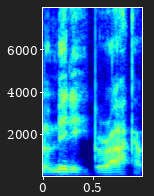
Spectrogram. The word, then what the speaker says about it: Amiri Baraka: Became Amiri Baraka, which is the Swahili pronunciation, because I was interested in the African emphasis.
